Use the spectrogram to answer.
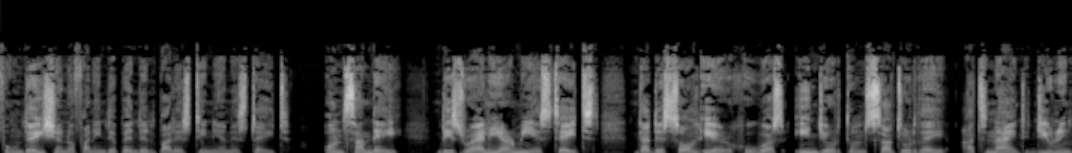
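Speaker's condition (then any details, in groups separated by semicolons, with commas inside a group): No condition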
